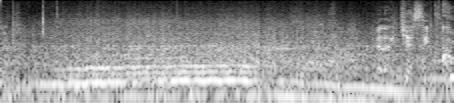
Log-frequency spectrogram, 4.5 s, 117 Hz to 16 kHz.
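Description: A McLaren 675LT Spider on semi-slick tyres drones loudly from close by, its engine note holding steady and then sliding lower in pitch as it rolls through the rev range.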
